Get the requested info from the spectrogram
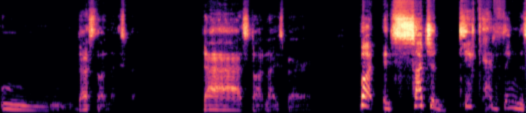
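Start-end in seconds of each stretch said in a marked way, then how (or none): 0.0-3.9 low, soft, half-whispered scolding of Baron; mock tut-tut. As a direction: hush and chide him like a disappointed parent. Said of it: "And I was like".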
